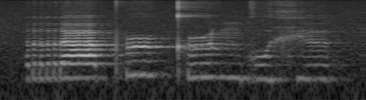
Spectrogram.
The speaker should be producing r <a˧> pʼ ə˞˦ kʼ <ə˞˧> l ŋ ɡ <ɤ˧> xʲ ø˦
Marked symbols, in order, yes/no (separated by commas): yes, no, no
